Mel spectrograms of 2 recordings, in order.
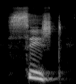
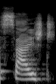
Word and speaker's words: cyst: अब यहाँ पे CYST क्या हो जाएगा, सिस्ट। यहाँ पे भी क्या साइस्ट नहीं पढ़ रहे, इसको सिस्ट पढ़ रहे हैं, CYST, जिम, सिस्ट।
